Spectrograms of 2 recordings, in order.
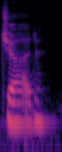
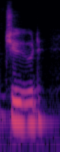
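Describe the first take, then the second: First: The vowel is a short 'uh' sound. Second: The vowel is a long 'oo' sound. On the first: The speaker calls it wrong. "the teacher pronounced it Judd" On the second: The speaker calls it right. "U's are usually pronounced oo"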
